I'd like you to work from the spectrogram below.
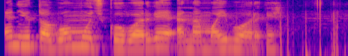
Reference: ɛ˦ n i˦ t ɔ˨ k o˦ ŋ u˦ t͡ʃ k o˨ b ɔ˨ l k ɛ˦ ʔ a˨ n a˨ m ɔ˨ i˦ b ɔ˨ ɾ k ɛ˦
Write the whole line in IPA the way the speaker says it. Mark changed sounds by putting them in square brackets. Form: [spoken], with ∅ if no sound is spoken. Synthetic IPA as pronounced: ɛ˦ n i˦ t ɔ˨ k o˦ [m] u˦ t͡ʃ k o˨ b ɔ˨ [ɾ] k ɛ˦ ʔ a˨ n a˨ m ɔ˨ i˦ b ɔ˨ ɾ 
